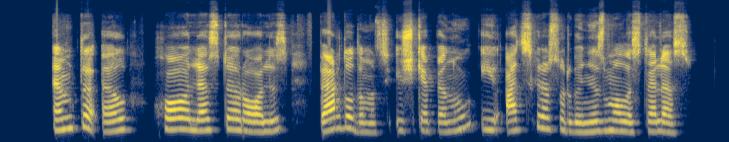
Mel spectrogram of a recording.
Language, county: Lithuanian, Vilnius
